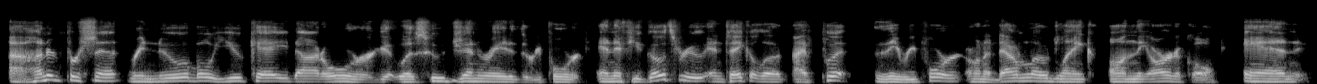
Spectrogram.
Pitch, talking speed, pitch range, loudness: 135 Hz, 135 wpm, 125-155 Hz, -21 LUFS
